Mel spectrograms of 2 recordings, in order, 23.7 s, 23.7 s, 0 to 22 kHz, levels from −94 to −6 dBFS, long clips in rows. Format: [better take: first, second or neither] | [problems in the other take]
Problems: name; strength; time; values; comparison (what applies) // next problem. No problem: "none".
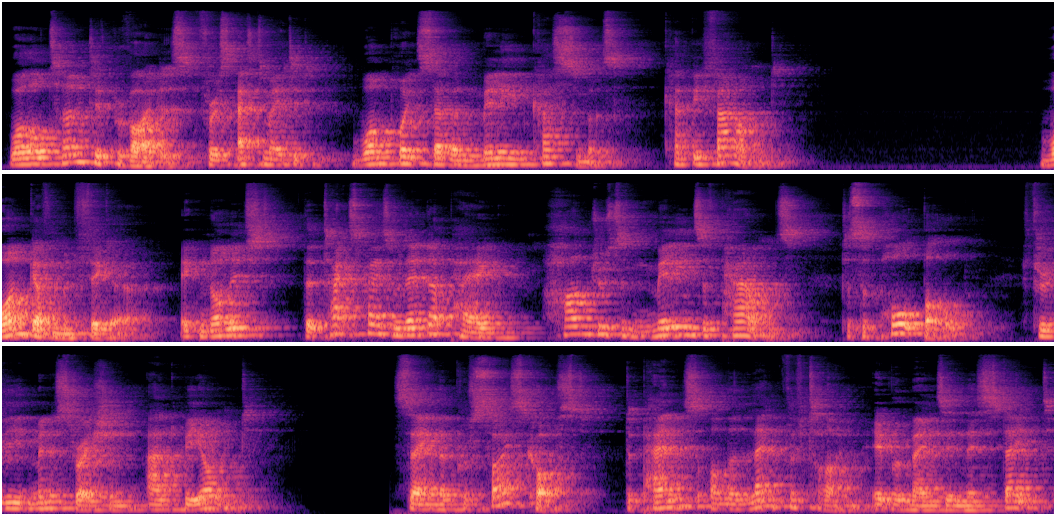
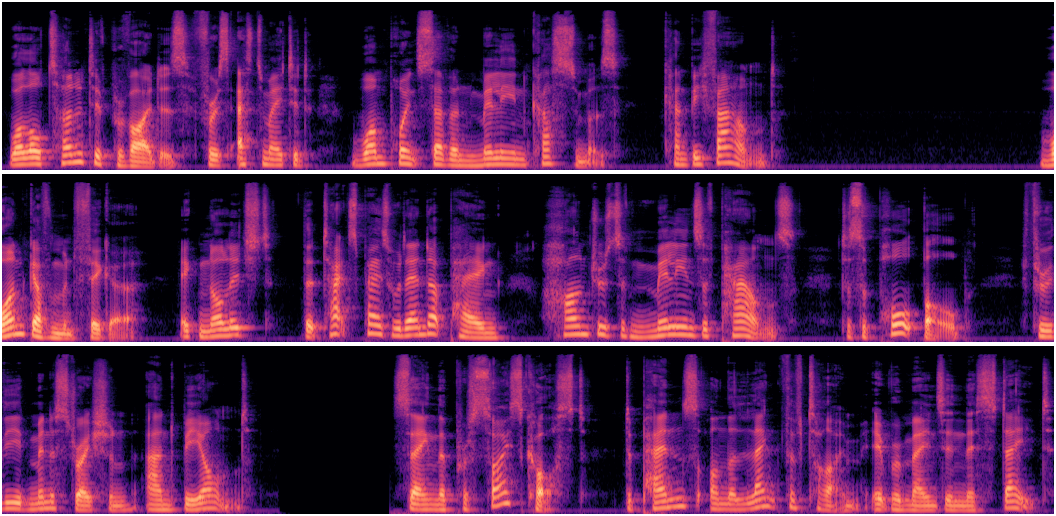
second | room echo; noticeable; dies away in 0.7 s // off-mic speech; far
